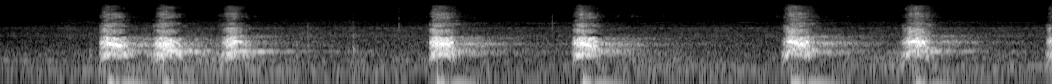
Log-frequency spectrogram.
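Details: Icelandic Sheepdog, female, barking at home: sharp loud barks, three in quick succession then single barks spaced about a second apart, eight in all over a quiet background.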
